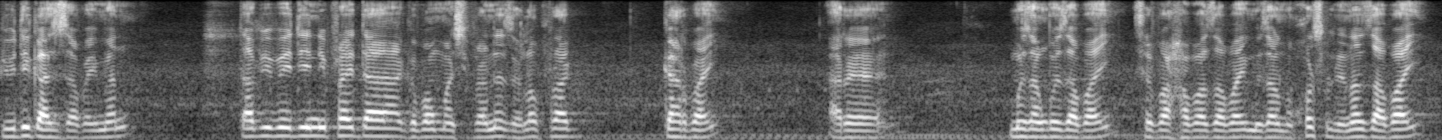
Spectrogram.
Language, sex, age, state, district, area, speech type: Bodo, male, 60+, Assam, Chirang, rural, spontaneous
